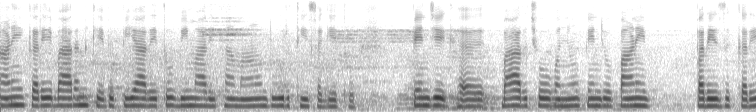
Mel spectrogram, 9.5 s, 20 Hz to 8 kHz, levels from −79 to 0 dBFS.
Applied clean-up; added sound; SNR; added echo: none; none; none; none.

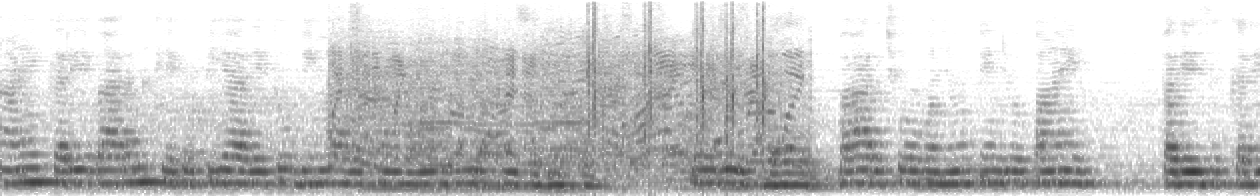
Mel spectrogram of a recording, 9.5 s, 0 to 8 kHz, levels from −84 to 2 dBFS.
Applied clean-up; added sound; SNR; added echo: none; Clapping; 6 dB; reverberation time 0.6 s.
